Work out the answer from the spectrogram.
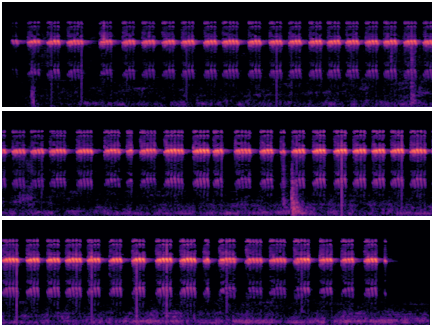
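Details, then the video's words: A cricket indoors in a room chirps steadily, a high, bright pulse repeated about three times a second. "A cricket in my room. This sound makes me sleepy"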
